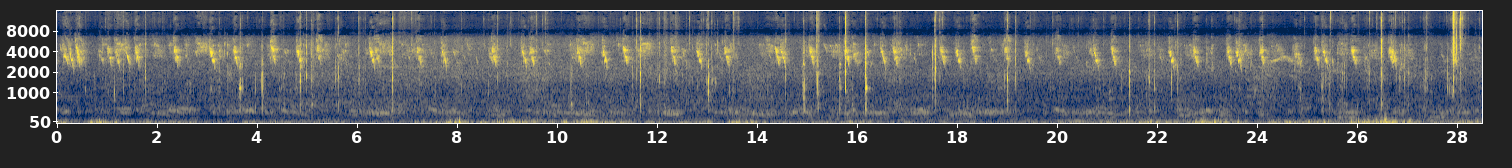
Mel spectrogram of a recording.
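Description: Small birds chirping continuously in quick, repeated short calls, over the occasional crunch and click of a bull terrier gnawing a dried beef trachea chew.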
